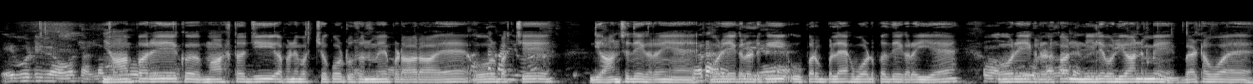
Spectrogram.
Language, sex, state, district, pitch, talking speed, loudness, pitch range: Hindi, male, Uttar Pradesh, Shamli, 125 Hz, 180 wpm, -15 LUFS, 115-125 Hz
